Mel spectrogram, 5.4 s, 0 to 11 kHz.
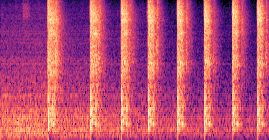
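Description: WE 1911 gas blowback airsoft pistol firing on green gas: eight sharp shots, each with the slide's blowback clack, starting about a second in and coming about every half second.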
